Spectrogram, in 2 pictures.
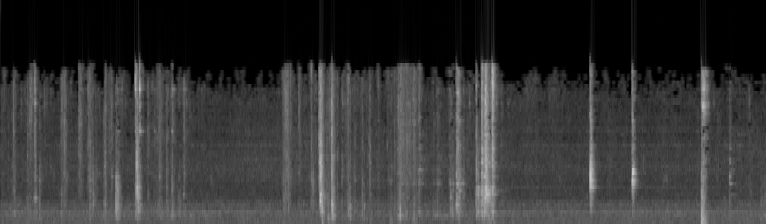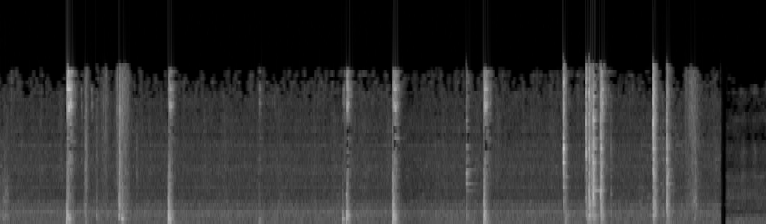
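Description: Irregular clicks, clinks and knocks of brazing-torch kit parts being handled and set down on a wooden bench: brass torch fittings, metal gas cylinders and a hard plastic cylinder holder, over a steady low hum. The sound cuts off suddenly near the end.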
